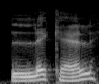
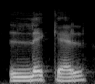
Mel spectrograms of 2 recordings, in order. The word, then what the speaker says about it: lesquels: end, okay, and the good news is that phonetically it's lesquels here for the masculine form and then lesquels for the feminine form, alright, so phonetically it's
